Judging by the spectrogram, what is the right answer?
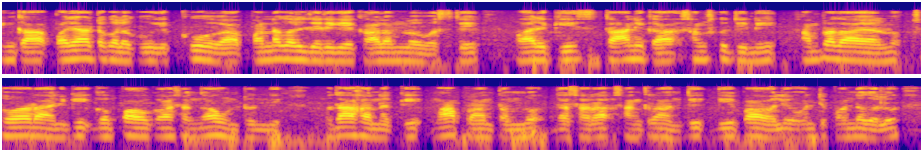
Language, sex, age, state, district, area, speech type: Telugu, male, 30-45, Andhra Pradesh, Nandyal, urban, spontaneous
